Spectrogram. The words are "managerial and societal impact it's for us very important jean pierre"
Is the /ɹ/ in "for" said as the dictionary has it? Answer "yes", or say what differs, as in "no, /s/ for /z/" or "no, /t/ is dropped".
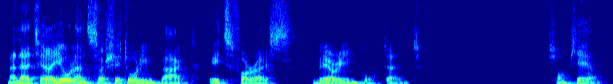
yes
